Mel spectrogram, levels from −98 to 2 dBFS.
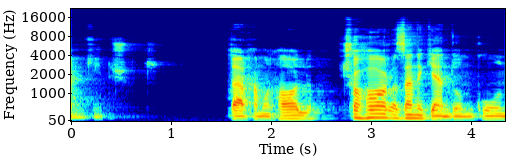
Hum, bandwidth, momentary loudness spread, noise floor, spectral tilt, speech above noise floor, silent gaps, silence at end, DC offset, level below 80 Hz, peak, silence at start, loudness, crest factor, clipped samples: none; 13 kHz; 16 LU; -82 dBFS; -5.5 dB/octave; 60 dB; none; 0 s; under 0.1%; -68 dBFS; -4 dBFS; 0 s; -22 LUFS; 20 dB; under 0.1%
